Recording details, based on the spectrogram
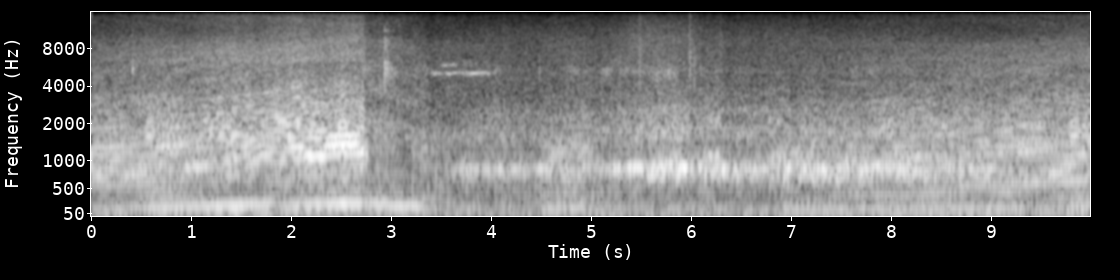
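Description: A racing car engine in the iRacing sim racing game, run in C class, drones steadily and loudly. Its pitch climbs, then drops sharply about a third of the way in, before settling into a sustained, even roar.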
